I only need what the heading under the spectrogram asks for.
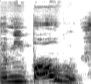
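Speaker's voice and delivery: ordinary talk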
